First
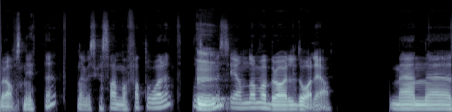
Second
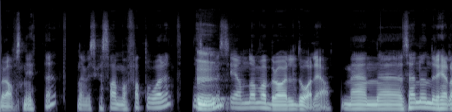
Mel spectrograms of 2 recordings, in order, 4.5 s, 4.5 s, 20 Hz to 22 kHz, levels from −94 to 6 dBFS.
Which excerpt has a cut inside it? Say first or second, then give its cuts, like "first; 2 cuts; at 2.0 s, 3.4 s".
second; 1 cut; at 3.3 s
